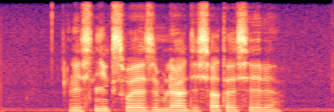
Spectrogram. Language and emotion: Russian, neutral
